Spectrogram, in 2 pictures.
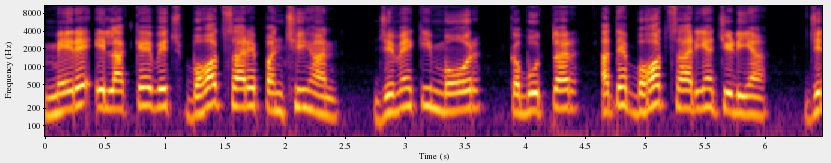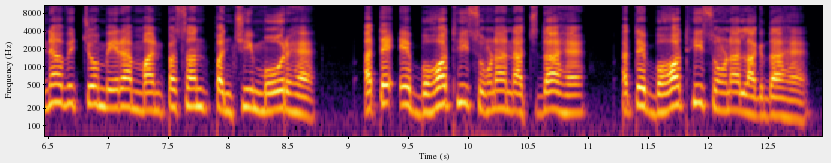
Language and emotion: Punjabi, neutral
